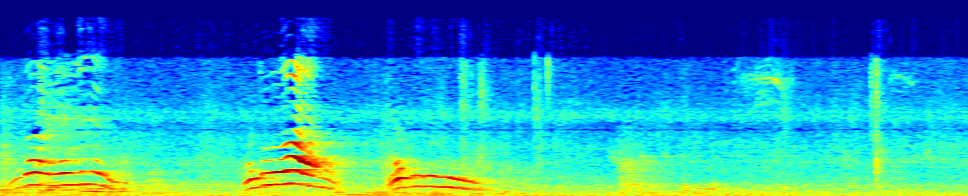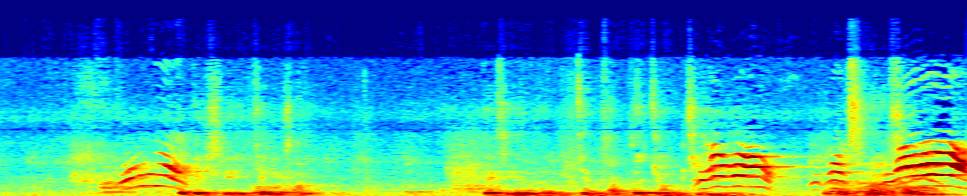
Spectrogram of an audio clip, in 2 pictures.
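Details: Newborn kittens sleeping together after milk give high, arching mews in short bursts, several in the first three seconds and again near the end, rising then falling, with quiet human voices murmuring between the bursts.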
